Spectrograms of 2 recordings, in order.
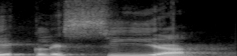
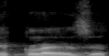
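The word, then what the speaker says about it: ἐκκλησία: É eclesia. Eclesia. Mais ou menos assim. Eclesia. Não fale em eclésia, tá, gente? Eclesia, pronúncia correta.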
